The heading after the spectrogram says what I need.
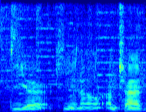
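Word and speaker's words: Björk: And I know most people call her Bork, but that's not the correct way of pronouncing her name, which sounds it sounds like I'm being a nerd about it. Like, actually, her name's pronounced Bork.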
